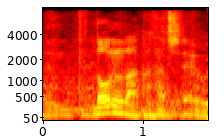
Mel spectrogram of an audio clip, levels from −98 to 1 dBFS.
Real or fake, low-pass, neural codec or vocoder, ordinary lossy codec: fake; 7.2 kHz; codec, 16 kHz, 2 kbps, FreqCodec, larger model; AAC, 32 kbps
